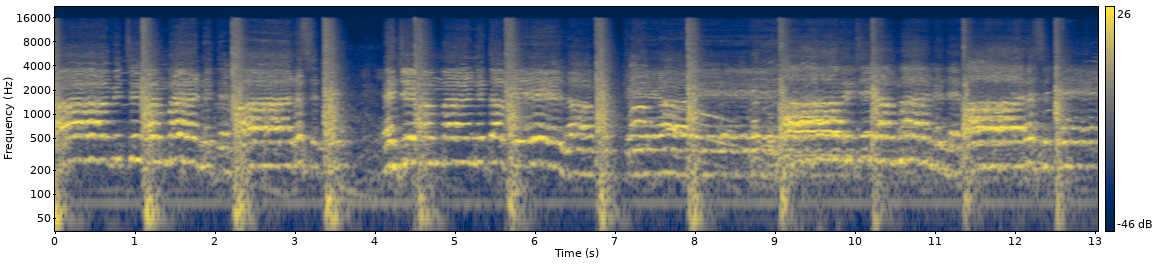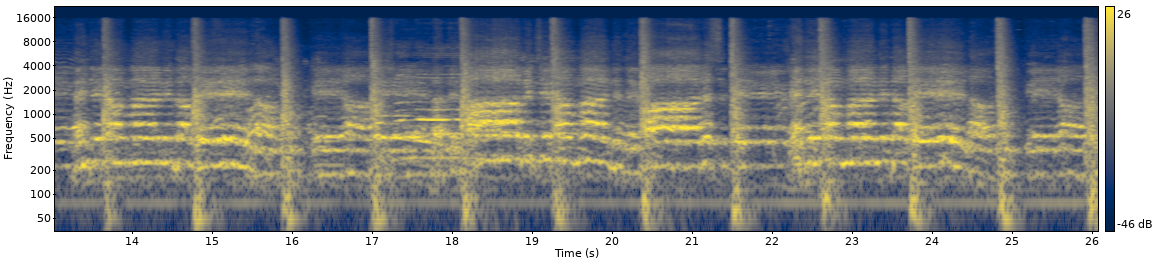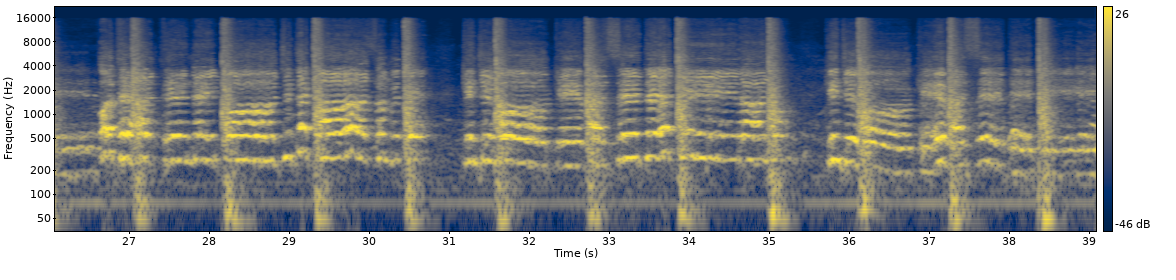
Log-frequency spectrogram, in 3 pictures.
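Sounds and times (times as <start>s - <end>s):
men chanting in chorus: 0.0s - 39.0s
chest-beating slaps: 3.4s - 3.7s, 5.6s - 5.9s, 6.8s - 7.1s, 7.9s - 8.2s, 12.5s - 12.8s, 13.6s - 13.9s, 14.7s - 15.0s, 15.8s - 16.2s, 17.0s - 19.6s, 20.3s - 20.6s, 21.4s - 21.8s, 23.7s - 24.0s, 24.8s - 25.2s, 25.9s - 26.2s, 32.7s - 33.0s, 33.8s - 34.1s, 35.0s - 35.3s, 36.1s - 36.4s, 37.2s - 37.5s, 38.4s - 38.7s.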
